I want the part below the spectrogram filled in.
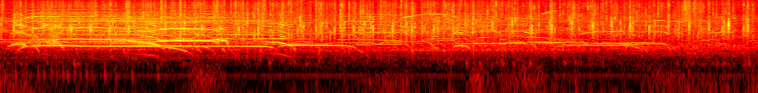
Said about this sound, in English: Let's hear a big cheer back home when they break through here.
